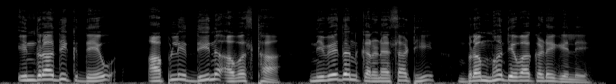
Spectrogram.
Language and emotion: Marathi, neutral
